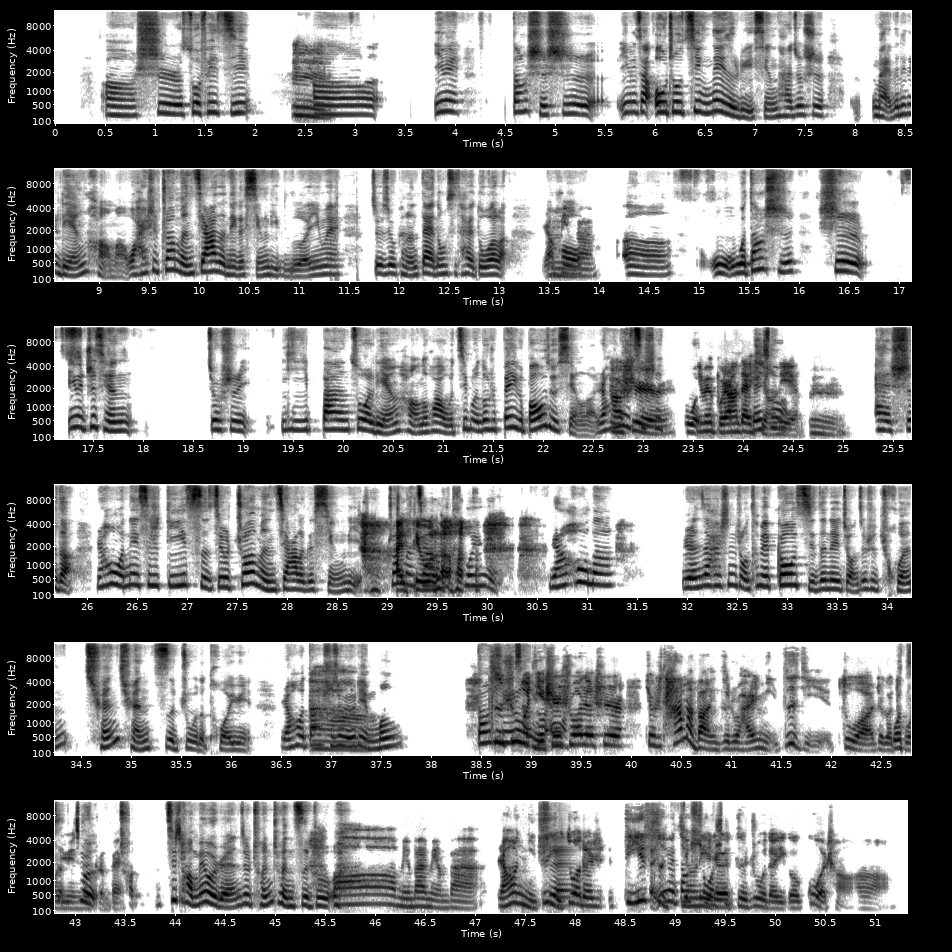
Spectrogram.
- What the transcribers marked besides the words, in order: other background noise; chuckle; laughing while speaking: "还丢了"; chuckle
- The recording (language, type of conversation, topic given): Chinese, podcast, 你有没有在旅途中遇到过行李丢失的尴尬经历？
